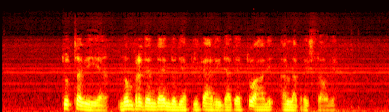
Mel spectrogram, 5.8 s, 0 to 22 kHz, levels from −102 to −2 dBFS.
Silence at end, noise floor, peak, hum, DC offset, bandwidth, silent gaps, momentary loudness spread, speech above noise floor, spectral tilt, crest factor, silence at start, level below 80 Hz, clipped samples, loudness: 0.8 s; -56 dBFS; -6 dBFS; none; under 0.1%; 6.2 kHz; none; 13 LU; 34 dB; -9 dB/octave; 18 dB; 0.95 s; -52 dBFS; under 0.1%; -23 LUFS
